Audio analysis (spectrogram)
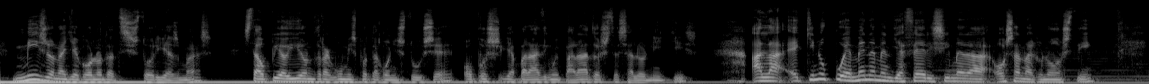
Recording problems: background music; loud; throughout; 4 dB below the speech

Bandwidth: 14.5 kHz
